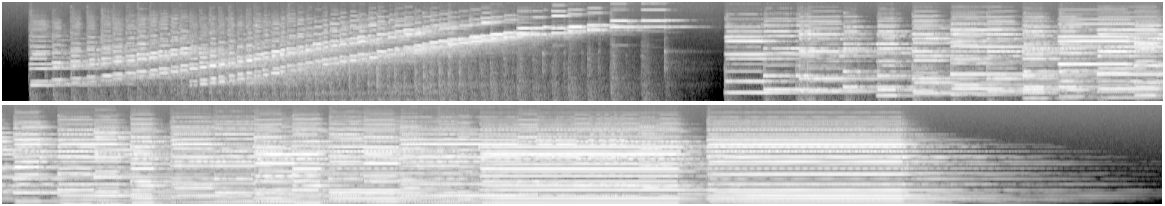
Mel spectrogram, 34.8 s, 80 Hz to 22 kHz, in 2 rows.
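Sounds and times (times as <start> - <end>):
pipe organ Bovenpositief Tertiaan stop in Zwolle: 10.9 - 32.7.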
